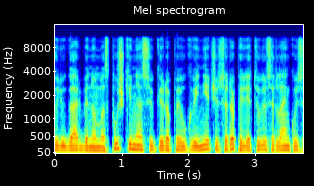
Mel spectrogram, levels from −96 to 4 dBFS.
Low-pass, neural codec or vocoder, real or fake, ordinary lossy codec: 10.8 kHz; codec, 16 kHz in and 24 kHz out, 0.9 kbps, LongCat-Audio-Codec, four codebook decoder; fake; AAC, 48 kbps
